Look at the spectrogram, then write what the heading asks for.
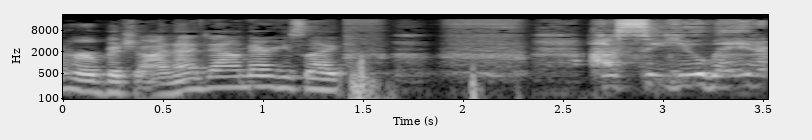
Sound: blowing noises

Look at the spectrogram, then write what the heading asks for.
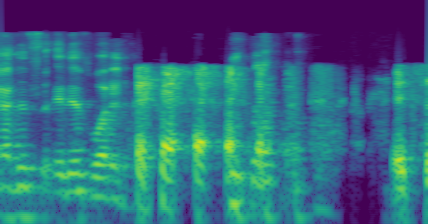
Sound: both laughing

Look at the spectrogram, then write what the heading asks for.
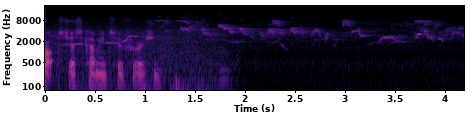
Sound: birds chirping

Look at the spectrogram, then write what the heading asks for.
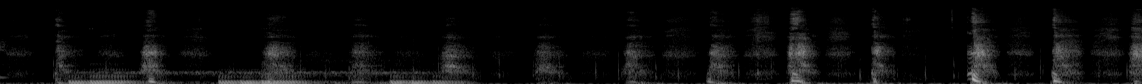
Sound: heavy breathing

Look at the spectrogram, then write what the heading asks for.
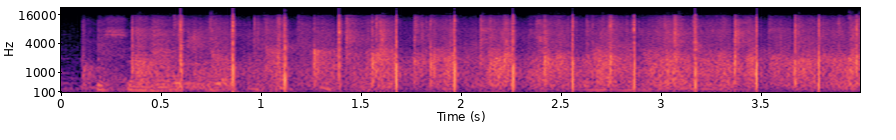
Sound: audience applauds

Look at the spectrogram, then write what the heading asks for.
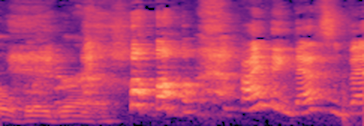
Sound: chuckling

